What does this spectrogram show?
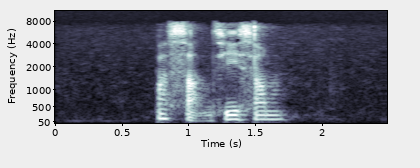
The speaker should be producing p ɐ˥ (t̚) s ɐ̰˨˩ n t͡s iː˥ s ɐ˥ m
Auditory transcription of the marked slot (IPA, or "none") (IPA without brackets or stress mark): t̚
